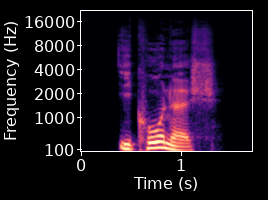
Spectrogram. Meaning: iconic
- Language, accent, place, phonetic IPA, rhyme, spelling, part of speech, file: German, Germany, Berlin, [iˈkoːnɪʃ], -oːnɪʃ, ikonisch, adjective, De-ikonisch.ogg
